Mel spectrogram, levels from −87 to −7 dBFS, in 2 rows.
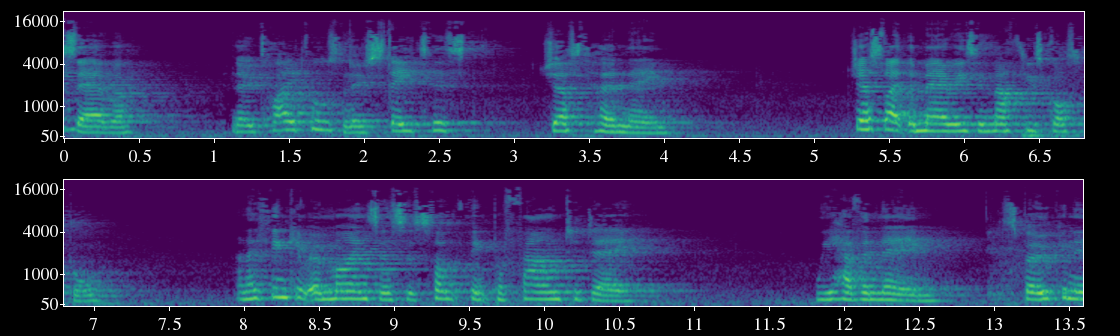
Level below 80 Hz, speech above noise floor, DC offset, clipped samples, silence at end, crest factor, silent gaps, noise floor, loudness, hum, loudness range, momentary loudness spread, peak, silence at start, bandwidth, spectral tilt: -58 dBFS; 28 dB; under 0.1%; under 0.1%; 0 s; 18 dB; none; -57 dBFS; -30 LUFS; none; 3 LU; 17 LU; -14 dBFS; 0 s; 17 kHz; -4 dB/octave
